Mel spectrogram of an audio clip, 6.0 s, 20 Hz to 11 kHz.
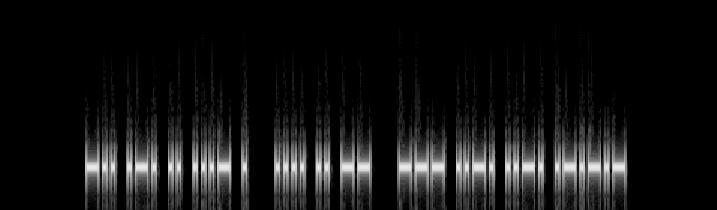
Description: Morse code, heard as a keyed tone, about 36 wpm, 700 Hz. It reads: DRIVE HIM OFF.
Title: Sentences from Top 1000 Words - Review Part 2 - 35wpm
